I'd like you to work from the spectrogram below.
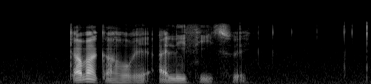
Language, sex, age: Southern Sotho, male, 20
